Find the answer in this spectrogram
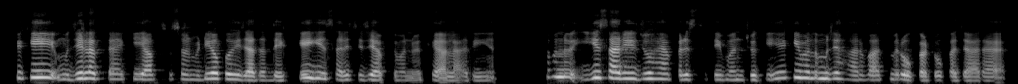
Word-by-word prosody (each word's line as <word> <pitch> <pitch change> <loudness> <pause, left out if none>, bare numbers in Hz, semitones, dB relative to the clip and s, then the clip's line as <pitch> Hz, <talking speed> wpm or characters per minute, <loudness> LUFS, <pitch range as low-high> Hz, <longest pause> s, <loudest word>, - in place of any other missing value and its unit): क्योंकि 320 +2 +5
मुझे 235 +4 +1
लगता 275 -1 +2
है 240 -1 -6
कि 245 +1 -5
आप 225 -1 0
सोशल 225 +1 -10
मीडिया 255 +5 +4
को - - +6
ही 235 -1 +3
ज़्यादा 195 -2 0
देख 185 +1 -3
के - - +3
ये 290 -3 +3
सारी 215 -5 -5
चीज़ें 215 +1 -2
आपके 200 -1 -8
मन 195 - -13
में - - -12
ख्याल 180 - -4
आ - - -7
रहीं 180 +1 -11
है। - - -14 0.5
तो 335 - -15
मतलब 350 0 +3 0.2
ये 310 - +7
सारी 280 -3 +5
जो 260 +3 +1
है 255 -1 -1
परिस्थिति 225 +1 -5
बन 210 0 -8
चुकी 215 +2 -5
है 290 +1 -3
कि 315 +1 +3
मतलब 290 -2 +2
मुझे 270 0 +2
हर 210 0 -8
बात 215 -1 -6
में 235 - -7
रोका-टोका 200 -3 -3
जा 90 - -4
रहा 90 0 -8
है 80 -1 -7
230 Hz, 255 wpm, -24 LUFS, 210-270 Hz, 0.5 s, ये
